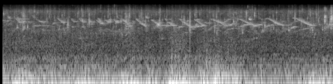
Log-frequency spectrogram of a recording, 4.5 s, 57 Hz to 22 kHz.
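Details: European goldfinches moulting at bath time in May 2015 give a rapid, tinkling twitter of high, slurred notes, several birds chattering at once over a steady low rumble.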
